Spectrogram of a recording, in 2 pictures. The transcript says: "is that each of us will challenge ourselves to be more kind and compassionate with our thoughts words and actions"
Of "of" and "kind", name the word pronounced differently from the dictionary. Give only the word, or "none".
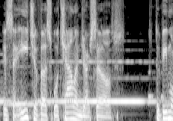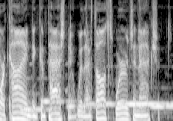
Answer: none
